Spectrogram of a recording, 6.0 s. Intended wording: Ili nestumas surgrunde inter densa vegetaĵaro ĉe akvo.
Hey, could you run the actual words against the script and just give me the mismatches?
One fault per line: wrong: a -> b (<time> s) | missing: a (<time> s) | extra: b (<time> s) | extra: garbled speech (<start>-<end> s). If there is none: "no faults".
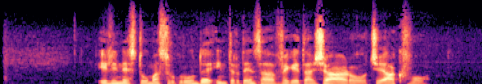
no faults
